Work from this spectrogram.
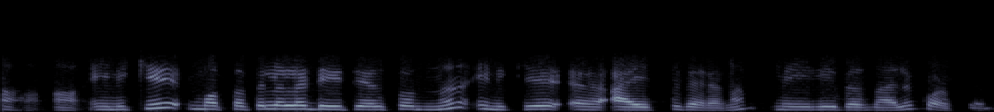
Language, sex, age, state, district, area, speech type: Malayalam, female, 18-30, Kerala, Thrissur, urban, conversation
